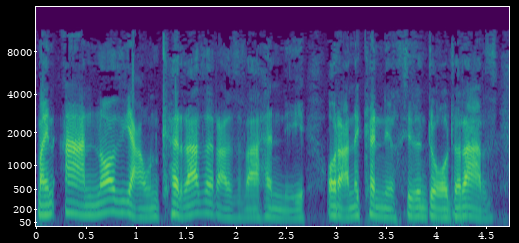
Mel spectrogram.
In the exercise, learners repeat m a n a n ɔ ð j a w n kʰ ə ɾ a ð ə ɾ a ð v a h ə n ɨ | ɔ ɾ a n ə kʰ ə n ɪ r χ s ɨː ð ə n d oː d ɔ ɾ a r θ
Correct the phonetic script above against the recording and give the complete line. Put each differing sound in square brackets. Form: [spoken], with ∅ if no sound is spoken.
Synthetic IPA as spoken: m a n a n ɔ ð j a w n kʰ ə ɾ a ð ə ɾ a ð v a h ə n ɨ | ɔ ɾ a n ə kʰ ə n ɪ r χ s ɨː ð ə n d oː d ɔ ɾ a r [ð]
